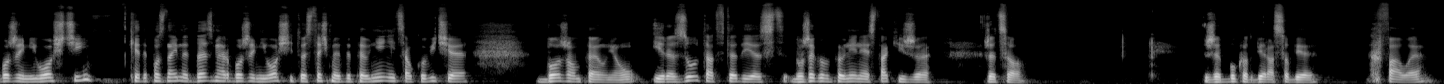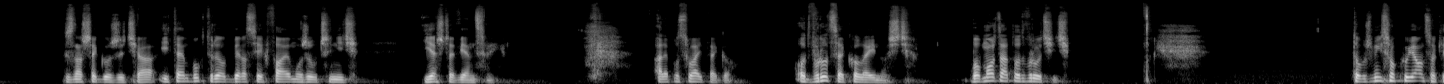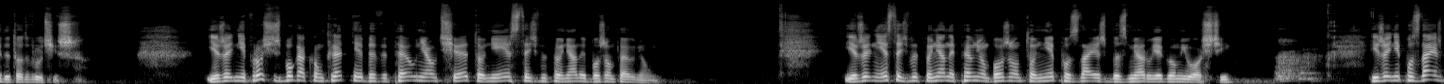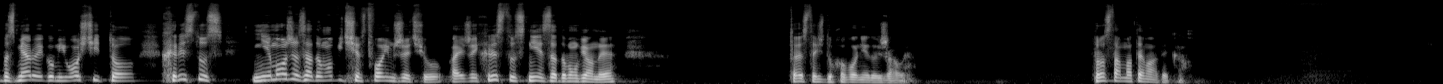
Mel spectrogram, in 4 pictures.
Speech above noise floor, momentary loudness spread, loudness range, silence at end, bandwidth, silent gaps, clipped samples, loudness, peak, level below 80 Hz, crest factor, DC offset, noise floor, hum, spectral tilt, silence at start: 56 dB; 14 LU; 6 LU; 2.6 s; 19 kHz; none; under 0.1%; -20 LUFS; -2 dBFS; -64 dBFS; 20 dB; under 0.1%; -75 dBFS; none; -4.5 dB/octave; 0 s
